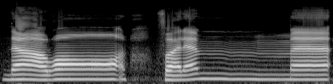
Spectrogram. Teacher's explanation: اچھا جیم پر جو ہے نا وہ کنڈیشن ہے کہ ہم یہاں پہ رک بھی سکتے ہیں اور جو ہے ہم وقف کر سکتے ہیں اور ملا کے بھی پڑھ سکتے ہیں، تو ملا کے پڑھنا زیادہ بہتر ہے. تو یہاں پہ نارن پہ جو ہے وہ اخفا کی صورت میں ہم غنہ کریں گے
